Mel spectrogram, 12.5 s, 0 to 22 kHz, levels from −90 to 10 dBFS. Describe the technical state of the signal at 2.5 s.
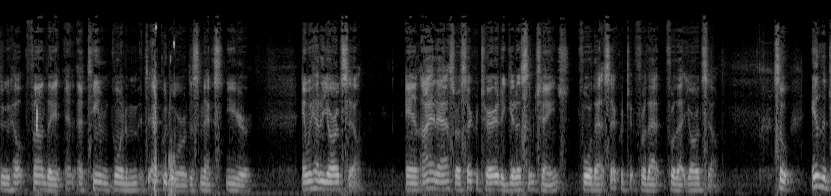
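At 2.5 s short blips of noise pop up as single frequency bands leap in level for a moment. This is DAB burbling, running from 2.26 to 2.62 s: with weak reception, bit errors at around 0.2 percent slip past error correction into the MP2 data, corrupting samples and scale factors so individual sub-bands jump in level for up to a frame.

Underneath, and through the whole clip, the audio is dull with a gurgling, granular texture as upper bands drop in and out. That points to MP2 compression, likely at about 80 kbps, where too few bits leave upper sub-bands switched off and the remaining ones coarsely quantised.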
